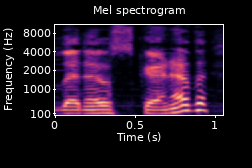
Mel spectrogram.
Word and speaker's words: Lynyrd Skynyrd: Poco dopo la morte di Dwayne, Ronnie Van Zant, dei mitici Lynyrd Skynyrd, dei grandi, to be pronounced, Lynyrd Skynyrd, altri grandi, geniali maestri del Southern Rock, nel 1973 gli dedicarono la canzone Free Bird, proprio alla sua memoria.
